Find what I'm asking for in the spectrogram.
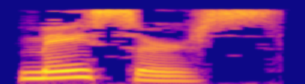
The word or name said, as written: masers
